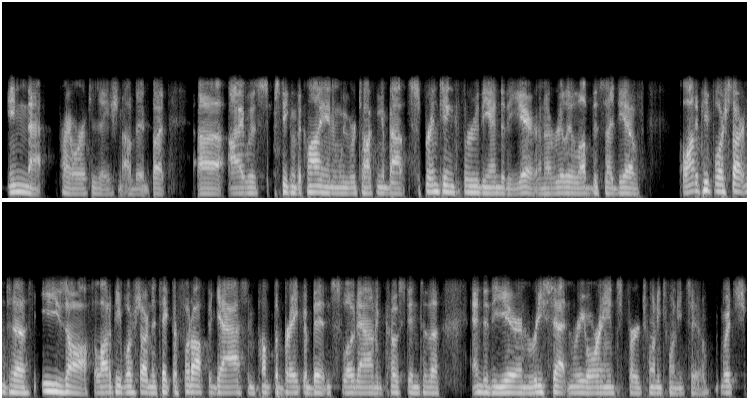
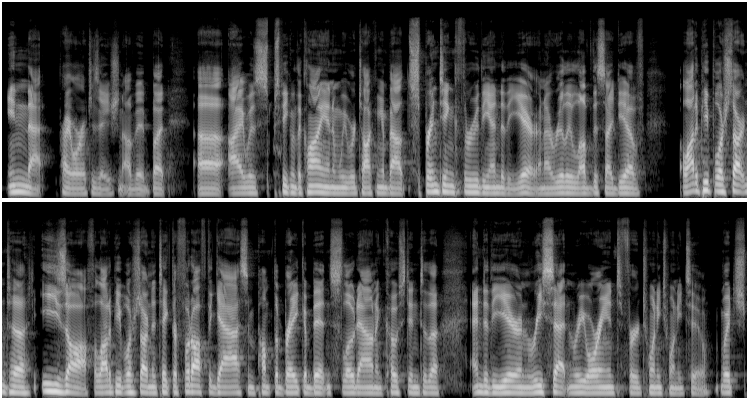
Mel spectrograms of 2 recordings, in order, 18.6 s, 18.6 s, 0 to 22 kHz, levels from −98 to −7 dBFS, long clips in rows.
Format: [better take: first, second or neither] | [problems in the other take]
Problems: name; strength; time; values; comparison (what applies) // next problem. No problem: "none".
second | garbled, watery; badly; nothing above 4 kHz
